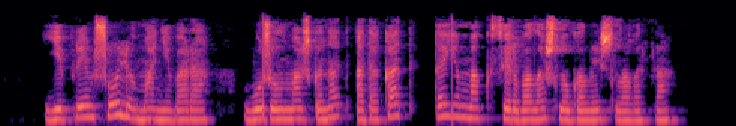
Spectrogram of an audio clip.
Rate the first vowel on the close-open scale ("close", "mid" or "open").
mid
